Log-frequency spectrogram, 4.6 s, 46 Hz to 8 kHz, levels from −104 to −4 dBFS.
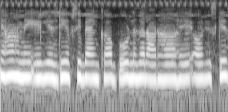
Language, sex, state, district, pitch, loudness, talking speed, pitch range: Hindi, female, Chandigarh, Chandigarh, 220 Hz, -12 LUFS, 155 wpm, 215-230 Hz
